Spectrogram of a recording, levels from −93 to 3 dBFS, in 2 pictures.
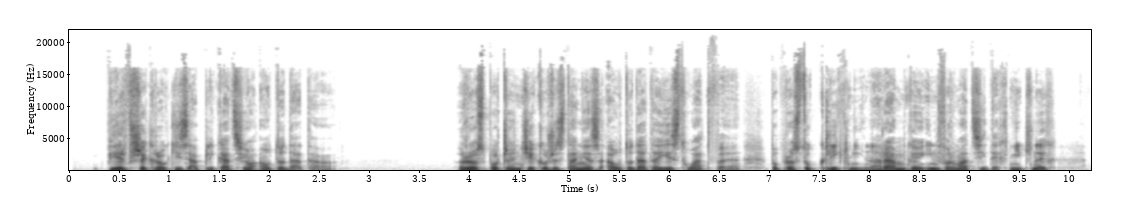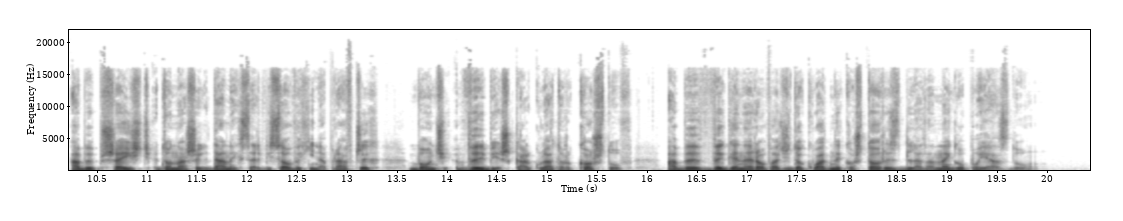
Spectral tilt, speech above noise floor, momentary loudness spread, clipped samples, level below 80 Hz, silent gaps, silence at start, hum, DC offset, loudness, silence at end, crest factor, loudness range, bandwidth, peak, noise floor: -5 dB/octave; 50 dB; 10 LU; under 0.1%; -58 dBFS; none; 0.4 s; none; under 0.1%; -28 LUFS; 0.65 s; 22 dB; 3 LU; 19.5 kHz; -8 dBFS; -78 dBFS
